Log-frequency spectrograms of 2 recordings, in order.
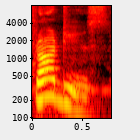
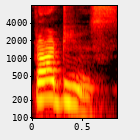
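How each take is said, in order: Both takes have the same delivery.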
